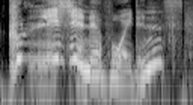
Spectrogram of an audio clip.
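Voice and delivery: laughing, mocking echo; incredulous laugh. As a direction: scoff at the very idea. Crowley mocks the feature.

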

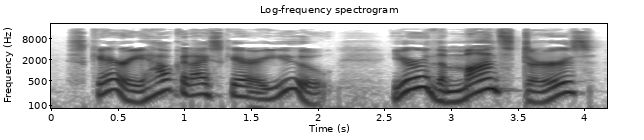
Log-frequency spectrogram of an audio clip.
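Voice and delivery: high-pitched disbelief; incredulous little person. A narrator's reading. Little person answering frightened monsters, incredulous. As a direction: protest in a high little voice, astonished.

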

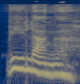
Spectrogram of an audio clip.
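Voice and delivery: tight, pressed voice; strangled voice. Acted. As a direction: squeeze the words out. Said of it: "brachte sie mit gepresster Stimme hervor".

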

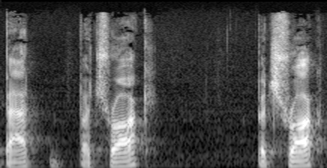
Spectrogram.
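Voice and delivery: feeling out "Batroc" syllable by syllable, as a question; unsure pronunciation. Real, not acted. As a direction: try "Batroc" tentatively, breaking off after "Bat-". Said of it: "how do you say it?".

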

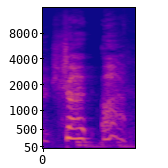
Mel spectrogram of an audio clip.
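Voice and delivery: high-pitched yelled shut up; yelling. Retold or imitated. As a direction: yell it like a kid fighting. Retelling a yelled argument scene.

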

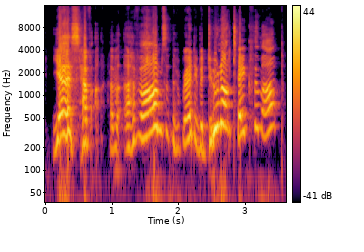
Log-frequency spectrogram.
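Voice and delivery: high, loud, nervous pleading voice; timid plea. Acted. Giles timidly pleading with the crowd. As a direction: beg them not to take up arms.

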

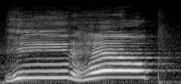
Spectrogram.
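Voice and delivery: high, drawn-out full-force shout; acted cry, loud and far above normal pitch; crying out for help. Blind beggar calling out to Jesus as he passes, desperate shout. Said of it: "roep je het uit".

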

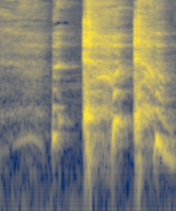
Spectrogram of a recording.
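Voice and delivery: harsh coughing fit from a swallowed chip; choking cough. Real, not acted. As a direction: cough hard while choking.

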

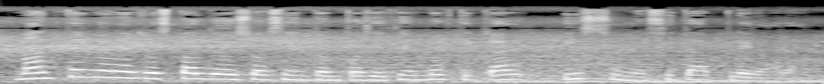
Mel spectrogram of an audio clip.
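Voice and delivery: soft, formal safety announcement; airport announcement. Pretend. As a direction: read the safety notice calmly. Cabin crew safety announcement. (anuncio de azafata)

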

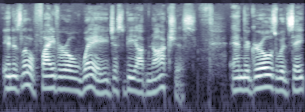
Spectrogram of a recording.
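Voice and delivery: ordinary delivery

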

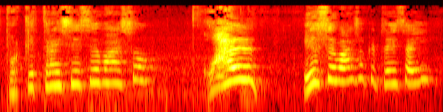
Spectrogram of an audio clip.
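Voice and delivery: high, slow scolding wife voice. Retold or imitated. Wife scolding her husband in the truck, high suspicious voice. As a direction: question him like a suspicious wife. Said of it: "Me dice".

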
